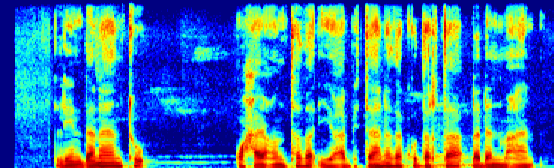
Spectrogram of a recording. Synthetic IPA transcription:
lɪnɖɐnaːnt̪ʰʊ | wɑħɑjʕʊnt̪ʰɐðɐ̰ʔijɔʕɑbɪt̪ʰaːnɐðɐkʰʊd̪ɐrt̪ʰaːɖɐɖɐnmɑʕɑːn

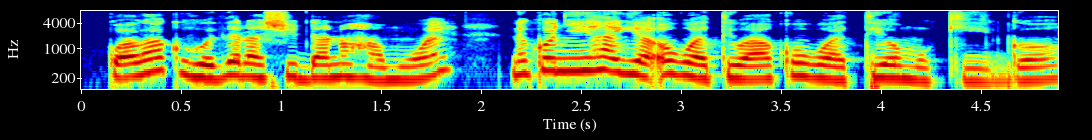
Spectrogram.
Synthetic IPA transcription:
kwaɣakohoðeɾaʃidanɔɦamwɛ | nekoɲiːɦaɣiaʔoɣwatiwakoɣwatiɔmokʰiːɡɔ

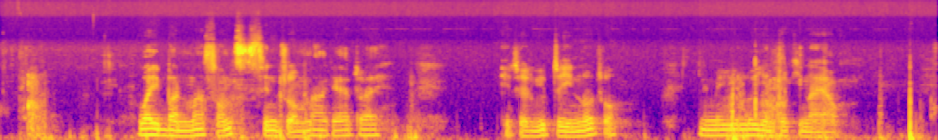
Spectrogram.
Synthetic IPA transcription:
wajbanmasɔnsːindɾomnakɛtaj | iteɾjutːeinotʰo̰ | nɛmejolojintokinajaw

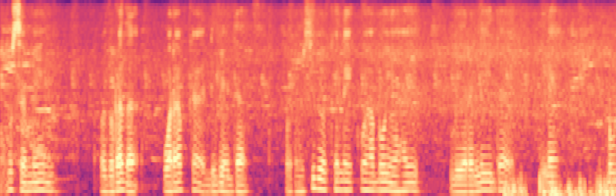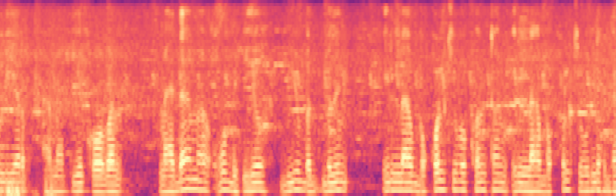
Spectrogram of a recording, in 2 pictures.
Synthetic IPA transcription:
ʔʊsɐmɛjn | ʕʊðʊɾɐðɐwɑɾɐbkʰɐdɪβɪʕd̪ɐ | wɑ̰ħuːsɪðɔːkʰɐlɛkʰʊɦɐβɔːnjɐɦɛj | d̪ɛːɾɐlɛjd̪ɐlɛhɖʊljɐrʔɐ̰mɐbɪjɐkʰɔːβɐn | maːd̪aːmɐuːbɪħɪ̰jɔbɪjʊbbɐðɪn | ʔɪlːaːbɔqɔlkʰiːβɔkʰɔnt̪ʰɔnɪlaːbɔqɔlkʰiːβɔlɪħd̪ɐ

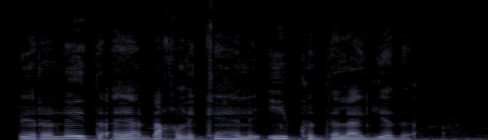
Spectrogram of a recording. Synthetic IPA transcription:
bɛːɾɐlɛjd̪ɐʔɐ̰jaːɖɑqlɪkʰɐɦɛlɛjʔiːb̚kʰɐd̪ɐlaːɡjɐðɐ̰

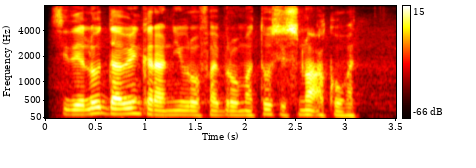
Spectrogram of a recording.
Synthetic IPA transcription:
sɪðɛːlɔːd̪aːwɛːŋkʰɐɾaːniuɾɔfɐjbɾɔmɐt̪ɔsɪsnɔːʕakʰɔwɐd̪̚

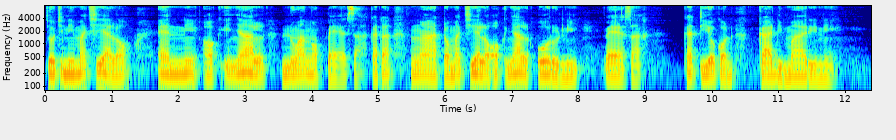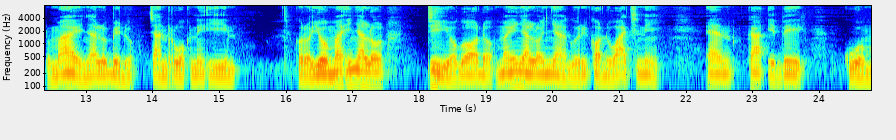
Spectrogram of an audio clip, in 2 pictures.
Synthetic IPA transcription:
t͡ʃot͡ʃnɪmat͡ʃɪɛlɔɛnːɪɔkɪɲal | nwaŋɔpɛsa̰kataŋatɔmat͡ʃɪɛlɔʔɔkɲaloɾoni | pɛsa | katijokɔdkadimaɾinɪ | tɔmaeɲalobedo | t͡ʃanɾwɔknɛʔin | koɾojomaʔɪɲalɔ | tijoɡɔdɔmaɪɲalɔɲaɡoɾikɔdwat͡ʃnɪ | ɛnkaɪd̪ɪ | kwom

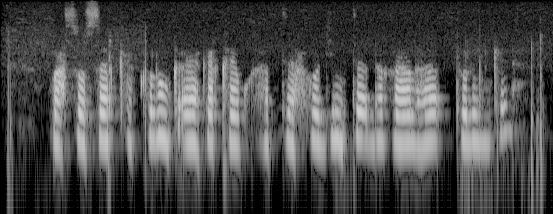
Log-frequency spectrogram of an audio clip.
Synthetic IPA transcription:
wɑħsɔːsaːrkʰɐkʰʊlʊŋkʰɐʔːjaːkʰɐqɛjbqɑːt̪ʰɛħɔːt͡ʃɪnt̪ʰɐɖɑqɑːlɐɦɐt̪ʰʊlɛːŋkʰɐ

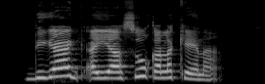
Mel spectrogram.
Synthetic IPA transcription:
d̪ɪɣaːɡɐjaːsuːqɑlɐkʰɛːnaː

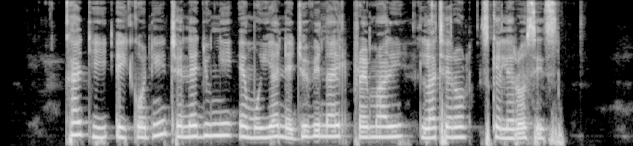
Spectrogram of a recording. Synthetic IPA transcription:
kʰad͡ʒiekonitʰɛnɛd͡ʒuŋiɛmojanɛd͡ʒuvinajlpɾajmaɾilatʰɛɾalskɛlɛɾɔsis

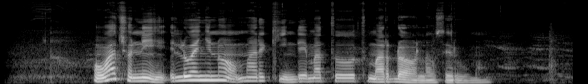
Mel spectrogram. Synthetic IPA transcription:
owat͡ʃɔnɪːlwɛɲnɔmaɾkʰindemat̪ot̪mardɔlaoseɾumo

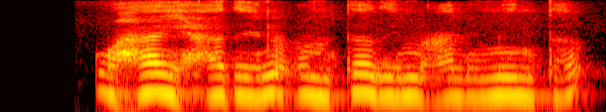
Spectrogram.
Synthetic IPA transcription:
wɑħɑjħɑðɛːnʕʊmt̪ʰɐðiːmɑʕlɪmiːnt̪ʰɐ

